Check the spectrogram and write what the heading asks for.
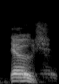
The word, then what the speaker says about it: Doge: oh here's an argument how do you pronounce d o g e Doge it's do you're it's Doge because there was a song about it and in that song they pronounce it Doge so I'm gonna always say it Doge doggy or do I'm Gonna Keep consistent with my name joke and just say the g is silent so it's do okay good call that's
